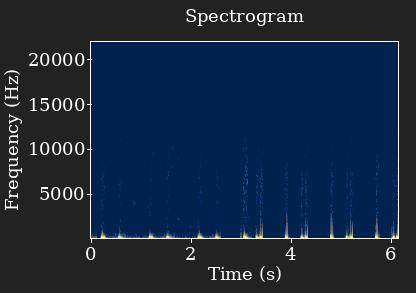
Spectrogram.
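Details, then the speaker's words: Advanced mitral stenosis: regular heartbeat near 65 per minute, first normal beats, then an opening snap after S2, then a low-pitched diastolic murmur. "the murmur of mitral stenosis is low pitched and requires the bell of the stethoscope to be held lightly on the chest wall"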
